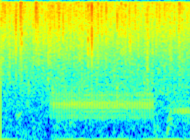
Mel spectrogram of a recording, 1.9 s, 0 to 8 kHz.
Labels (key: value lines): label: biophony, croak
recorder: SoundTrap 500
